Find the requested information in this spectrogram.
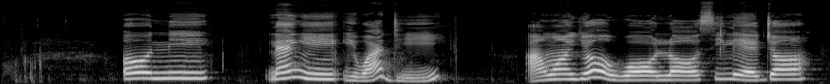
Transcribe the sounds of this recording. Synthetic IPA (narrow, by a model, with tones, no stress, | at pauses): o˧nĩ˧ | lɛ˦j̃ĩ˧i˨wa˨˦di˨˦ | a̰˦˨w̃ɔ̃˧joː˦˨wɔ˧lɔ˧si˦le˦ɛ˧d͡ʒɔ˦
